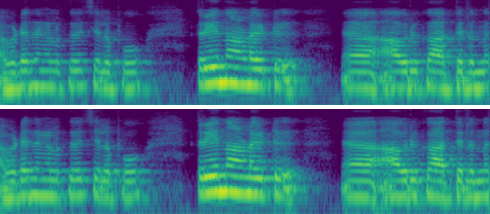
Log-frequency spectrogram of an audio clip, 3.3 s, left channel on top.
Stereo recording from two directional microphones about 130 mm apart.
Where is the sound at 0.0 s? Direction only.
30° right (ahead or behind).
